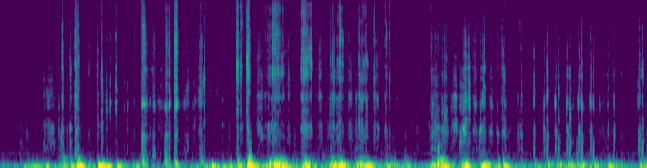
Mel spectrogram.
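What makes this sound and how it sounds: An iPhone XR in a black rubbery case with a fabric card pocket is tapped and rubbed with fingertips and nails on the case edges and back. Soft, dull taps and scratchy rubbing come in an irregular, continuous stream, mostly low and muffled with brief bright scrapes.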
